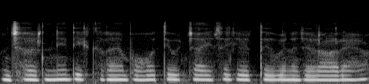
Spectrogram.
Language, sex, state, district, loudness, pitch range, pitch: Hindi, female, Goa, North and South Goa, -17 LUFS, 210-220 Hz, 215 Hz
